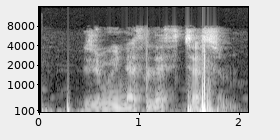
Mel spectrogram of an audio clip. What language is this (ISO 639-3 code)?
kab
